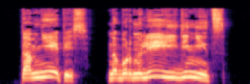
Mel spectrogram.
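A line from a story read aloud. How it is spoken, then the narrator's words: Calm growl. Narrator (Russian): Намного спокойнее, чем я, прорычал Галзу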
